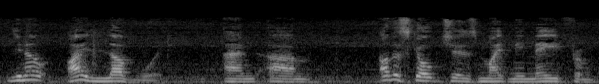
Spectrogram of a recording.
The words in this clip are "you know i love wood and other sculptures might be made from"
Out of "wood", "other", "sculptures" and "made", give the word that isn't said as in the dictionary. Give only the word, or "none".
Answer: none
